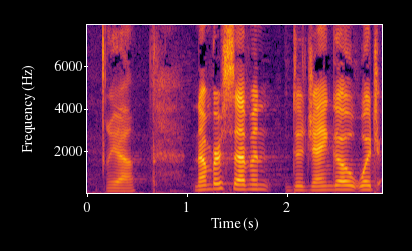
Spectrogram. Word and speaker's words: Django: You remember the point in the movie where A, everybody calls him Django, and B, there's the racist hillbilly gun toter that calls him Django, and then he shoots him, and he's like, the D is silent, hillbilly, and then fucking kills him.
